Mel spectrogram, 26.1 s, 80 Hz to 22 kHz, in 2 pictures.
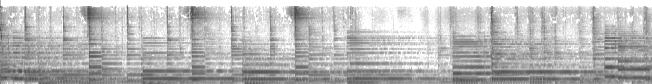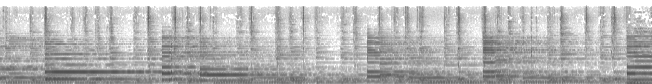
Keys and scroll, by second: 2.8 space, 8.7 p, 10.0 2, 10.5 Return, 11.1 space, 20.2 b.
